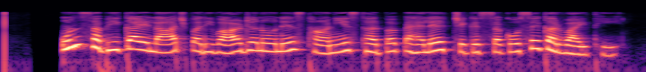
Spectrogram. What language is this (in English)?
Hindi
